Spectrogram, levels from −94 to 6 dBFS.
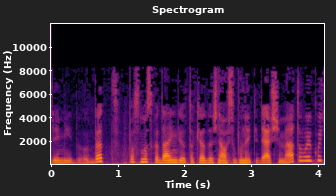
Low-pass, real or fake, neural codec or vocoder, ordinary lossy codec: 10.8 kHz; fake; autoencoder, 48 kHz, 32 numbers a frame, DAC-VAE, trained on Japanese speech; MP3, 32 kbps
